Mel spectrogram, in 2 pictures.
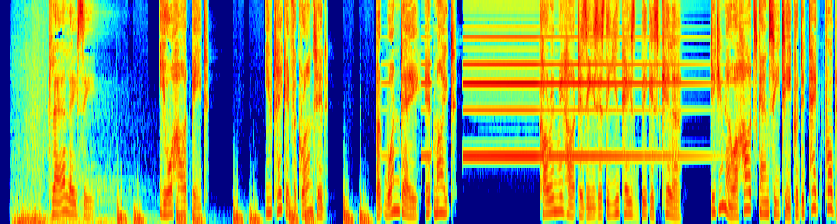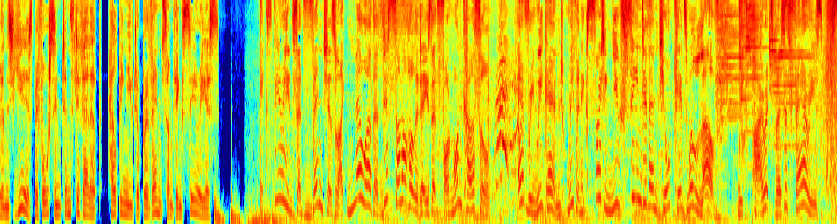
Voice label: commercial compilation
